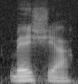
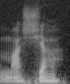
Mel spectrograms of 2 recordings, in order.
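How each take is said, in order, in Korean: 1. 첫 모음은 'eh' 소리입니다. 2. 첫 모음은 'ah' 소리입니다.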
